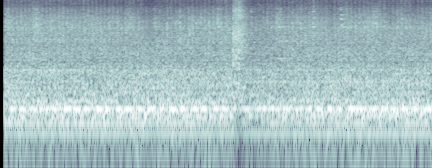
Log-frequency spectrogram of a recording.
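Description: Film projector running: a steady mechanical hum with a low drone and hiss, and one brief tick about two and a half seconds in.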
